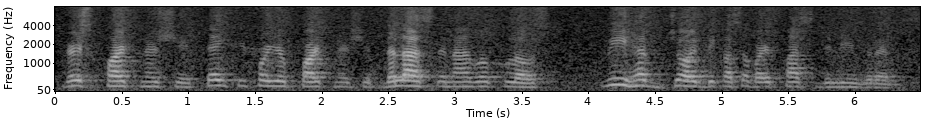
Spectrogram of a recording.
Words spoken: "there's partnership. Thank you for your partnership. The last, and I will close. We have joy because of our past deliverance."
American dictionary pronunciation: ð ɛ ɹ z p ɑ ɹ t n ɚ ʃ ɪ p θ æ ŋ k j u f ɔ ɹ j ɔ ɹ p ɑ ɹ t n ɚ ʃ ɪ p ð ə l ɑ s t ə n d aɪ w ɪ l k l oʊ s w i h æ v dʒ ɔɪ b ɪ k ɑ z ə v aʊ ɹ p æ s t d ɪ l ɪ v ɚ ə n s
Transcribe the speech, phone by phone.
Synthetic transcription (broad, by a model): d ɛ ɹ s p ɑ ɹ t n ɚ ʃ ɪ p t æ ŋ k j u f ɔ ɹ j ɔ ɹ p ɑ ɹ t n ɚ ʃ ɪ p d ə l ɑ s t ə n aɪ w ɪ l k l oʊ s w i h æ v dʒ ɔɪ b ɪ k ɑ s ə v aʊ ɹ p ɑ s t d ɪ l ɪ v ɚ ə n s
